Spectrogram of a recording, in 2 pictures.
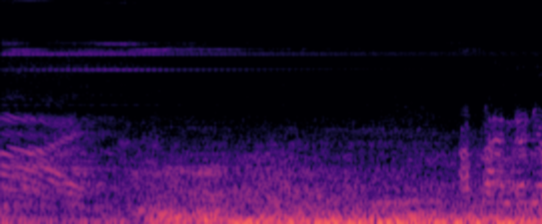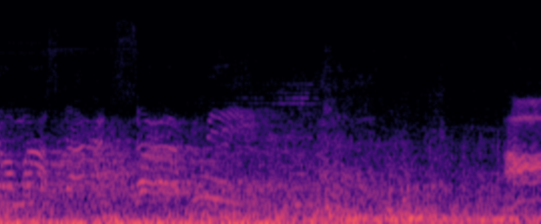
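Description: A man speaks in a low, hoarse voice.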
